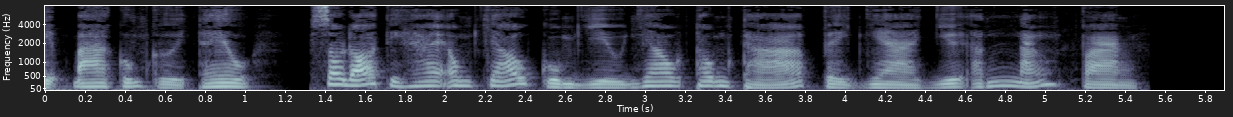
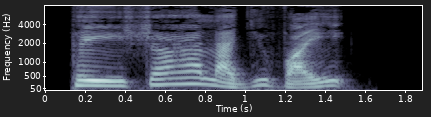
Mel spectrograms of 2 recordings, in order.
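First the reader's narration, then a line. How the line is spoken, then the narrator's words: Loud laughter. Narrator (Vietnamese): Người cháu nội của ông lại liền cười lớn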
